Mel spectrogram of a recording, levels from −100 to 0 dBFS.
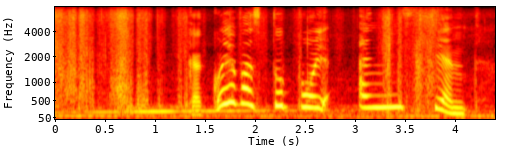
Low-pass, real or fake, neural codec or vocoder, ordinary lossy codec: none; real; none; none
